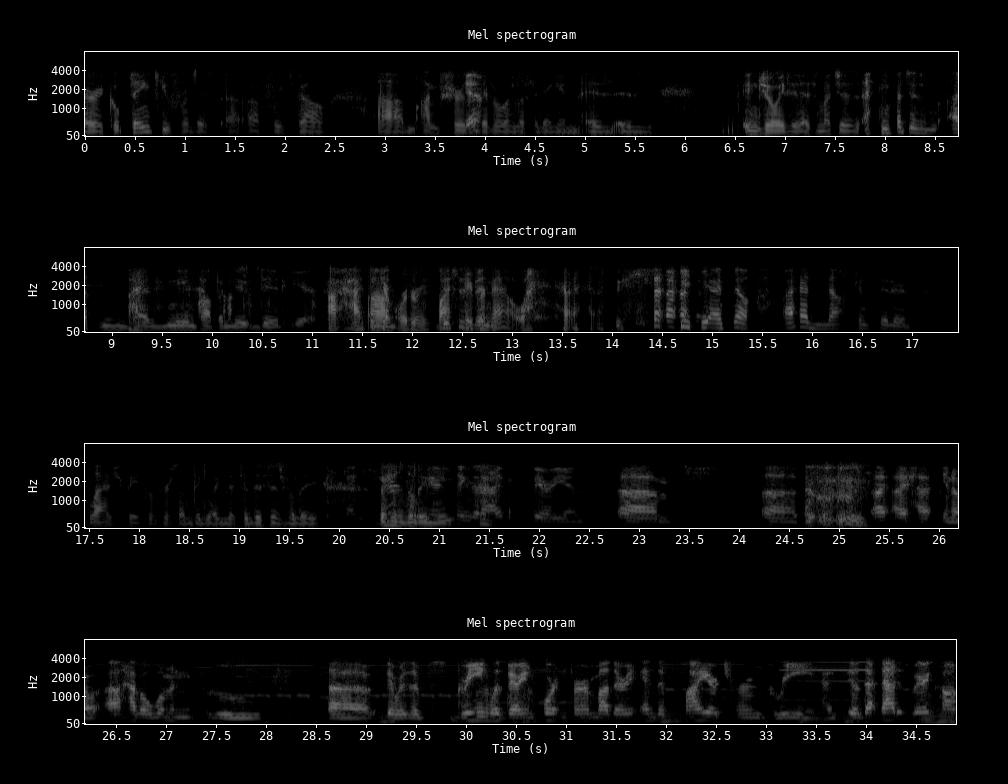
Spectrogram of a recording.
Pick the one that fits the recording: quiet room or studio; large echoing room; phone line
phone line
